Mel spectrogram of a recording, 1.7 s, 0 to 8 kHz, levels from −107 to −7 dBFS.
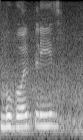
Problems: none marked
